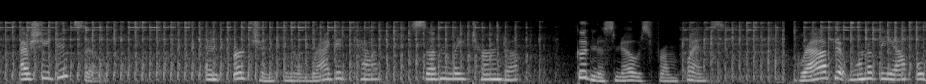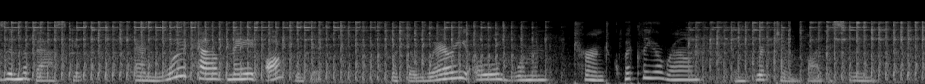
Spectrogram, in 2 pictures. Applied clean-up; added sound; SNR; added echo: none; Tools; 7 dB; none.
